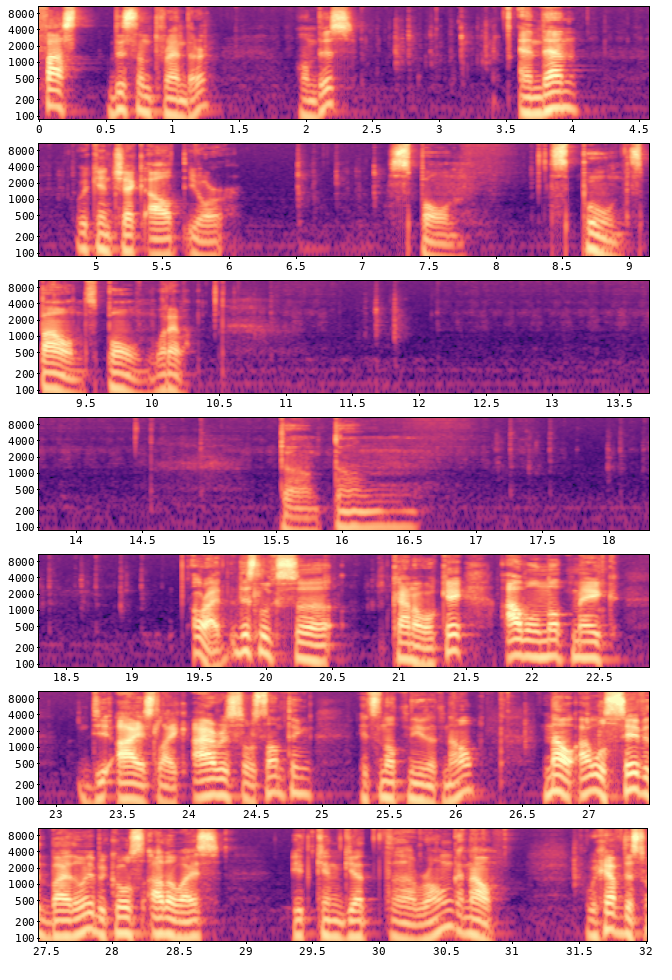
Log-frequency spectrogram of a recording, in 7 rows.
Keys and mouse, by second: 0.9 alt+q, 2.6 ctrl+z, 3.0 alt+q, 6.3 s, 7.0 alt+q, 11.8 alt+q, 27.1 ctrl+s.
